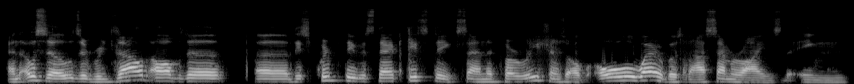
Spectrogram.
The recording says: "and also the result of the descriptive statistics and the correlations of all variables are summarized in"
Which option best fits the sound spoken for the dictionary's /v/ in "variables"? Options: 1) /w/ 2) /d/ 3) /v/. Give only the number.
1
